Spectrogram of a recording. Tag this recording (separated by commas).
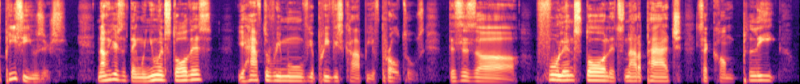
Speech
